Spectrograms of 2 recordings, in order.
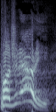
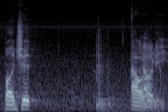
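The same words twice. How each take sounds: First: The phrase is said quickly. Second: The phrase is said slowly. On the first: "Everybody was" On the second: "Nobody said it slowly. Nobody said it like that"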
